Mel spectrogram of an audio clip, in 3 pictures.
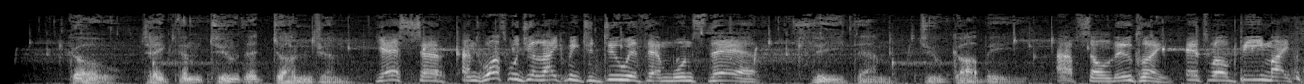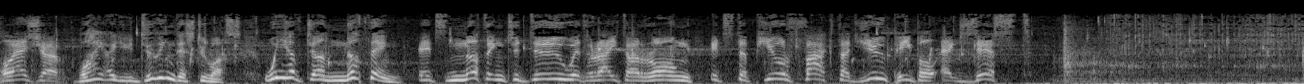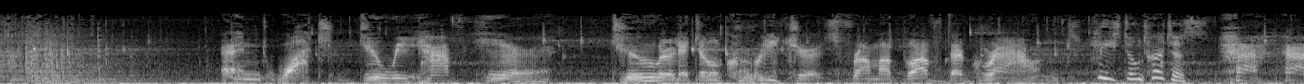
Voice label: english irish video games; locutor profesional irlandés/inglés residente en Dublín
